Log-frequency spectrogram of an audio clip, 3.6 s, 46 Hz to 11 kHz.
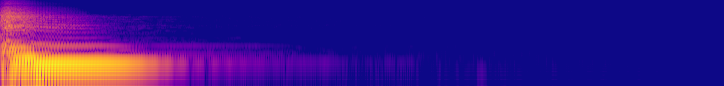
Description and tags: Dist Chr D&G 5th frt pm
D (4th) string 5th fret, and the G (3rd) string 5th fret. Down strum. Palm muted.
rhythm-guitar, distorted-guitar, chords, distortion, guitar, rhythm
